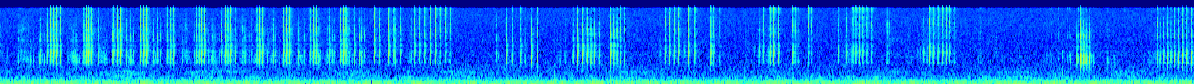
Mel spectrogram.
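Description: Long nails tap and scratch the lid of a small, rectangular, hollow, clear faceted plastic eyeshadow palette case with a beaded border, held in the hand. The result is quiet, rapid, bright plastic clicks and short raspy scratches that come in clustered bursts over a steady low hum.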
